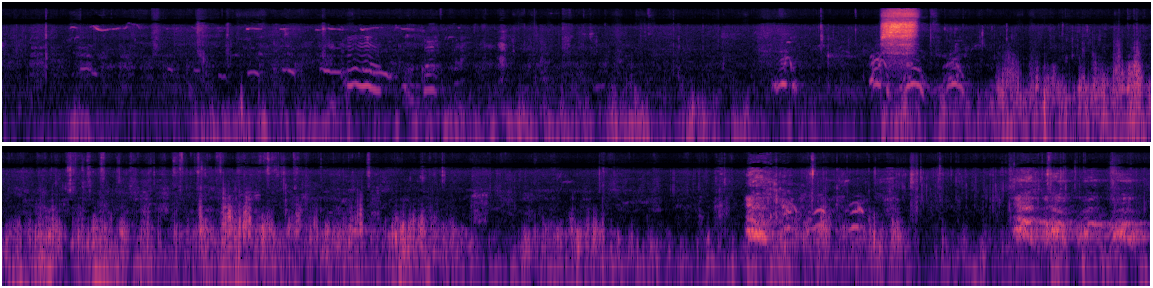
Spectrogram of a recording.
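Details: Eight-week-old black male Bernese Mountain Dog puppy giving soft high whimpers and short yips early on, then louder broken whines amid rustling and handling noise, with a sharp clatter near the middle.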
